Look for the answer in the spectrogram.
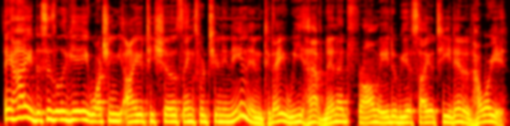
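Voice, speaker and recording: Male host, dark mellow voice, casual upbeat interviewer. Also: a little high, a little fast. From France. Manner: chatty, upbeat, with small laughs. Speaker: show host.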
